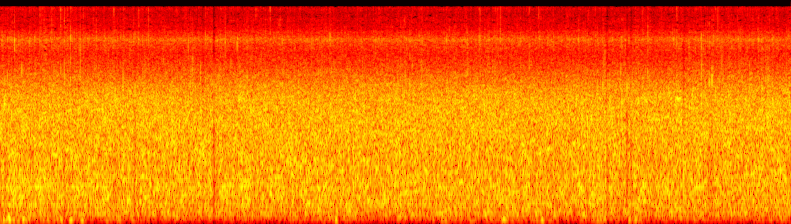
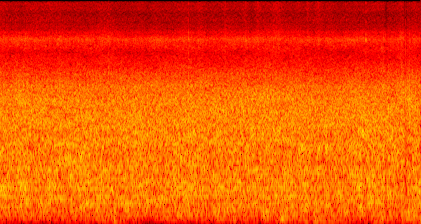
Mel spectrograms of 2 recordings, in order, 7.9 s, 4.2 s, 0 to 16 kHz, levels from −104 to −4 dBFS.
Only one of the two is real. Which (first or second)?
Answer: first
